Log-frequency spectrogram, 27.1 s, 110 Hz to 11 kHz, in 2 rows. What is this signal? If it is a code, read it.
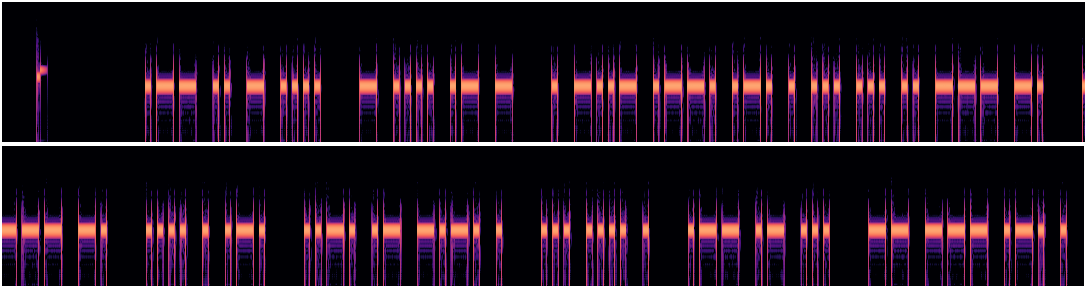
Morse code, heard as a keyed tone, about 17 wpm, 700 Hz. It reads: WITH THAT EXPRESSION ON HER FACE SHE WAS MORE
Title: Sentences from Top 1200 Words 17wpm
